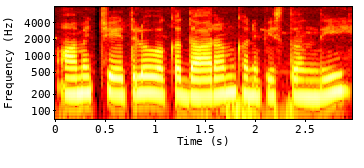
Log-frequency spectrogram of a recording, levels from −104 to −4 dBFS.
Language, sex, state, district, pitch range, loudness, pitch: Telugu, female, Andhra Pradesh, Annamaya, 190-210 Hz, -16 LUFS, 200 Hz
